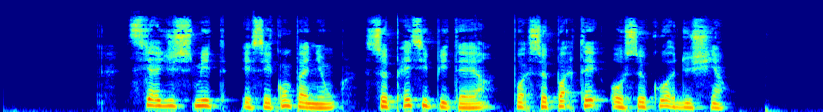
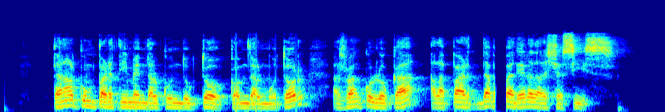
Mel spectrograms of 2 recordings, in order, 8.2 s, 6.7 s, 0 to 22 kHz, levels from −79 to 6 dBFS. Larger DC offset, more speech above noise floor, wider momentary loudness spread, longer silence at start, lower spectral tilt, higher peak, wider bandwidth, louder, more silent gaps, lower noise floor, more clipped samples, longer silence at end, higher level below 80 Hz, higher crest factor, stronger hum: neither; first, 54 dB vs 31 dB; first, 7 LU vs 4 LU; first, 1.3 s vs 0.55 s; about the same, -4.5 dB/octave vs -5 dB/octave; about the same, -4 dBFS vs -2 dBFS; first, 13.5 kHz vs 7.8 kHz; about the same, -19 LUFS vs -18 LUFS; neither; first, -73 dBFS vs -49 dBFS; neither; first, 1 s vs 0.55 s; first, -48 dBFS vs -54 dBFS; about the same, 16 dB vs 16 dB; neither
